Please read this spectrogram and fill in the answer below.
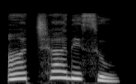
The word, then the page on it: ಆಚ್ಛಾದಿಸು: Kannada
